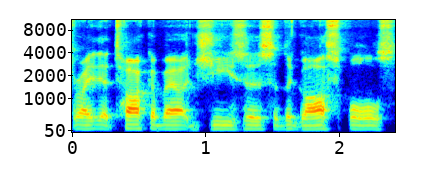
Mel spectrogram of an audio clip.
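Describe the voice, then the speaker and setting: A man talks at a moderate pace. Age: 60s. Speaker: vlogger. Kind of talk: casual monologue vlog. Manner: halting, many restarts.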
